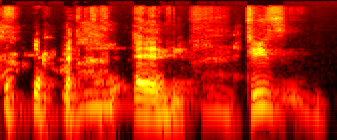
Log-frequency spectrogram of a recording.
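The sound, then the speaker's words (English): A short run of harsh coughs and throat-clearing sputters from a person choking on water, several choppy bursts in a row followed by one last rough hack, with no words spoken. “That wasn't a loaded cough, by the way. I was choking on my water.”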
